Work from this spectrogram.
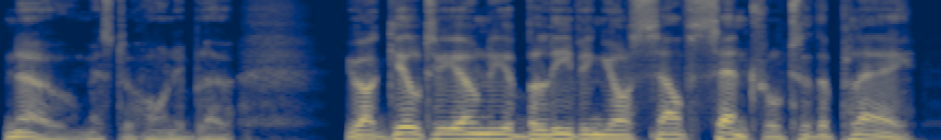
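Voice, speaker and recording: A man as kindly, shrewd male inspector for mystery audiobook: very deep, deliberate, reassuring, lively cadence. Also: no echo, studio quality. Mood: gentle reassurance. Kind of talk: audiobook character dialogue.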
